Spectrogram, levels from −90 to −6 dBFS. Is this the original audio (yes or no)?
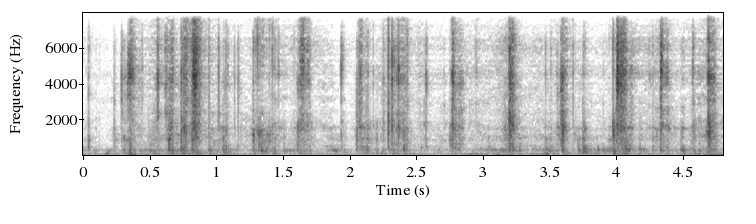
no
